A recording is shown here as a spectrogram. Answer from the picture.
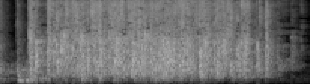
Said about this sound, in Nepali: फेरि यहाँको लागि एक जोरदार ताली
